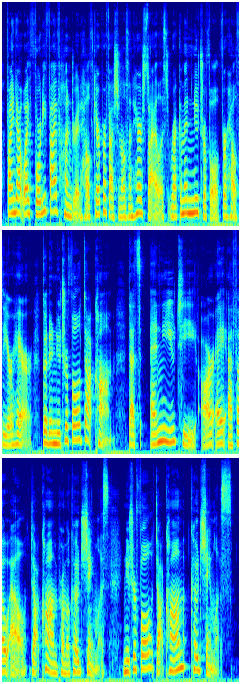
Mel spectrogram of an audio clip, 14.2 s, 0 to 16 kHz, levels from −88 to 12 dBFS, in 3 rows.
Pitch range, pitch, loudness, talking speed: 165-220 Hz, 190 Hz, -18 LUFS, 100 wpm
